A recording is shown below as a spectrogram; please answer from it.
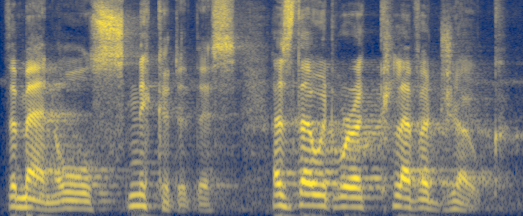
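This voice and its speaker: A man's voice: medium pitch, expressive, measured pace. Wry male narrator in a roomy space. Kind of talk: scripted fantasy story narration.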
